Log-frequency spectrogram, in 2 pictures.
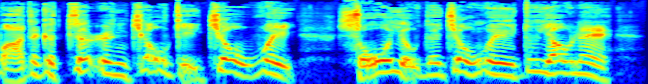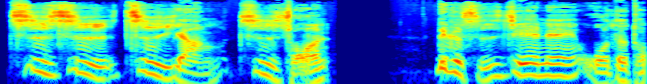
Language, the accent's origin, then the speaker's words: Chinese; Hong Kong; Chinese is a second language; 弟兄姐妹啊，我是香港人，哎呀，没有亲戚朋友在内地，也不懂得呢普通话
